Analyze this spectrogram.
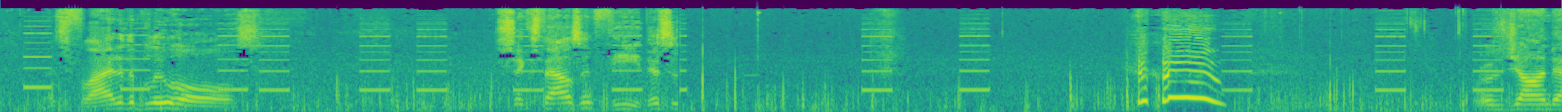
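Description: A flight instrument beeps in short, evenly spaced tones.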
